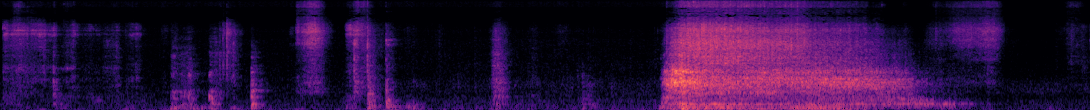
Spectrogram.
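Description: A few light handling clicks and knocks, then about six and a half seconds in a sudden loud whirring starts and dies away over about three seconds as it slows: a homemade generator built from a fridge compressor motor housing, spun by a pulled cord and winding down.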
